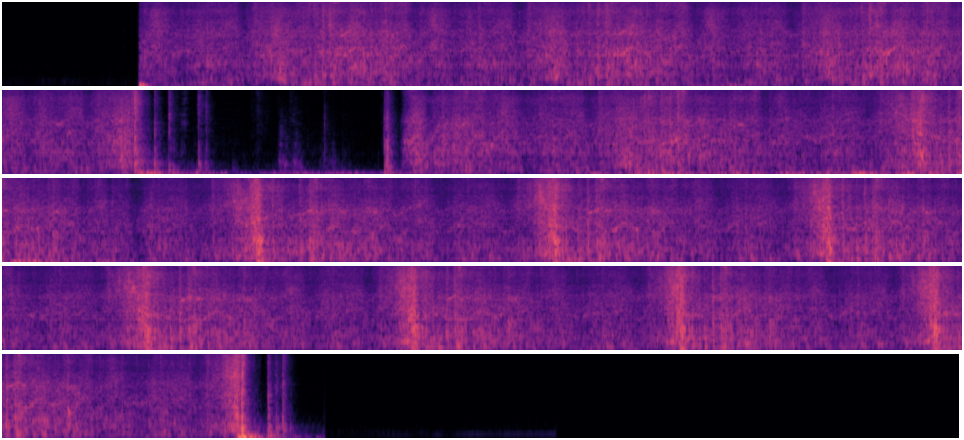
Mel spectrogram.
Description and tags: RG HO Slot Car with Crashes
One HO scale slot car racing around a track with occasional crashes.
crash, electronic, electronic-car, racing, slot-car, toy, toy-car, track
